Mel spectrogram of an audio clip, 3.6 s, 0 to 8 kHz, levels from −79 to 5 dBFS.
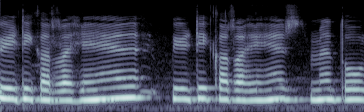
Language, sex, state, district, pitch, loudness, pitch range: Hindi, female, Haryana, Rohtak, 235 Hz, -15 LUFS, 225-245 Hz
